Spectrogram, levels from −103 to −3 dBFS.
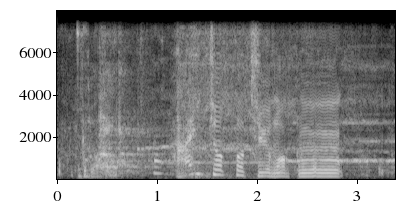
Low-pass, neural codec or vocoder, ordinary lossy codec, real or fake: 7.2 kHz; vocoder, 22.05 kHz, 80 mel bands, HiFi-GAN; none; fake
